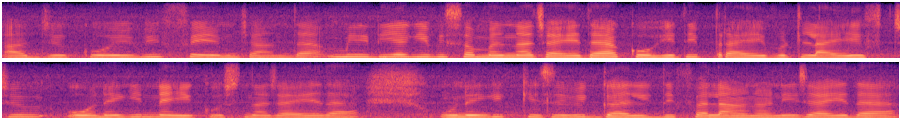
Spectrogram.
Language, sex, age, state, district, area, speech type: Dogri, female, 18-30, Jammu and Kashmir, Jammu, urban, spontaneous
